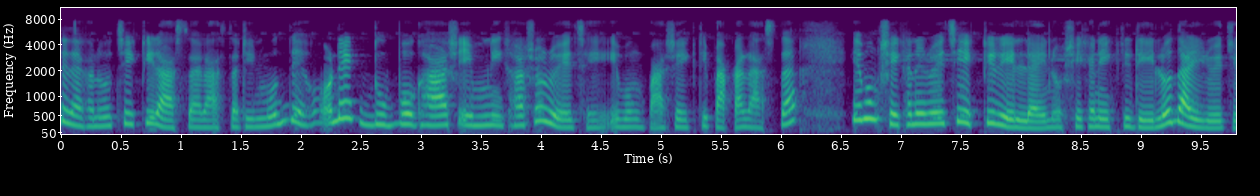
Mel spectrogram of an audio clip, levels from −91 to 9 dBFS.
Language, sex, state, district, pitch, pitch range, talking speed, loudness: Bengali, female, West Bengal, Purulia, 235 Hz, 195-280 Hz, 185 wpm, -26 LUFS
